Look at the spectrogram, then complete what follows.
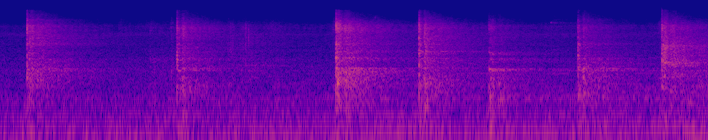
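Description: Badminton rackets striking the shuttlecock in a rally: sharp smacks roughly once a second, seven in all, each echoing in a large hard-walled hall.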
